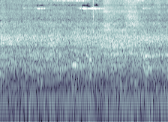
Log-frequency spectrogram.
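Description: Busy city street ambience: a steady hum of traffic and background noise with faint voices of passers-by.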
